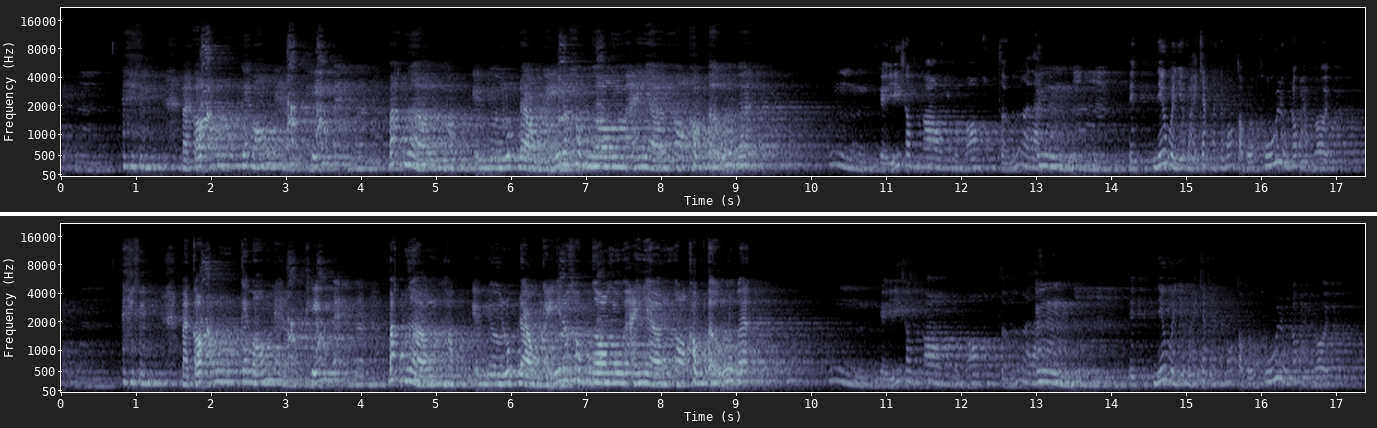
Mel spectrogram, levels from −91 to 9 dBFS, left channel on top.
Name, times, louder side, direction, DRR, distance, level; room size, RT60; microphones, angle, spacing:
voice 1, 0.0-0.7 10.2-13.1 13.5-16.9, left 2 dB, 80° left, 1 dB, 2.6 m, -39 dB
voice 2, 0.8-4.1 4.4-9.2 13.0-13.5, right 2 dB, 80° right, 0 dB, 3.3 m, -28 dB
sound 1, 1.8-2.0 3.0-3.6 4.1-4.2 6.6-6.8 7.1-7.3, left 2 dB, 15° left, 1.6 m, -35 dB
24.0 x 23.5 x 7.4 m, 2.7 s
head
